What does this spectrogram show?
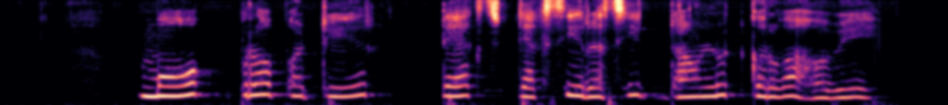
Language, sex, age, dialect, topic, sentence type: Magahi, female, 18-24, Northeastern/Surjapuri, banking, statement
